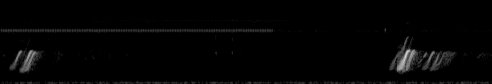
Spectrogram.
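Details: Young frogs in a Kenyan wetland give two brief, pulsed, rising croaks about four seconds apart, each trailing into a softer rattle. A thin high whine runs through the first half, then drops away.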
